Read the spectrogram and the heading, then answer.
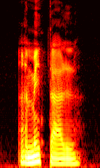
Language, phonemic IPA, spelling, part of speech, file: French, /me.tal/, métal, noun, Fr-métal.ogg
- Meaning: 1. metal 2. alternative spelling of metal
